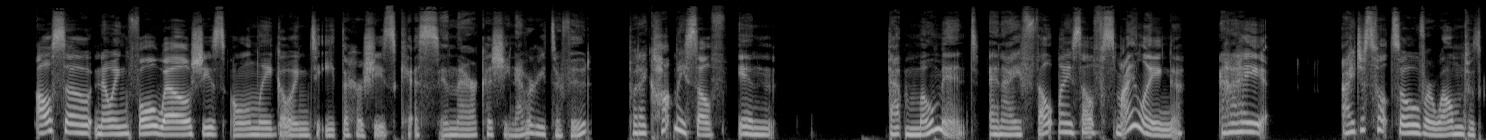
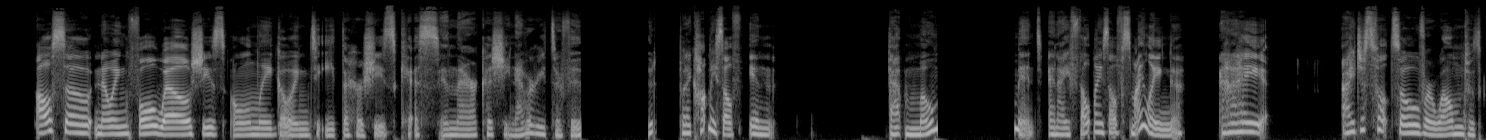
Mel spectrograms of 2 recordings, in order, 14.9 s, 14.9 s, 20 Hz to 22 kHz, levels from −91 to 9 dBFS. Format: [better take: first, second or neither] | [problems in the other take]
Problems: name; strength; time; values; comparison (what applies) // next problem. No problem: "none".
first | audio freezing; at 6 s for 0.5 s and at 9.5 s for 1 s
